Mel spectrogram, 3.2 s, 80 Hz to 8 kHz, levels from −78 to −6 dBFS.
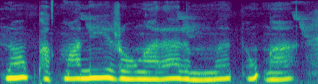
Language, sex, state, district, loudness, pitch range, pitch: Garo, female, Meghalaya, West Garo Hills, -12 LUFS, 205-230 Hz, 220 Hz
